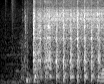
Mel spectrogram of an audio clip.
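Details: Vauxhall Astra, no start: even starter cranking at roughly seven beats a second, engine never fires; no spark, blamed on a failed cheap coil pack fitted by a previous garage. Crank, no start.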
